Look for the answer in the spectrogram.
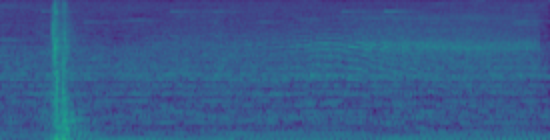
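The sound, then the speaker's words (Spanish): A bedroom door opens with a single sharp click of the latch near the start, then a low, steady hum lingers in the otherwise quiet room. No voices. “La primera cosa que distinguí me sobresaltó fue el sonido de la puerta de la habitación abriéndose.”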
